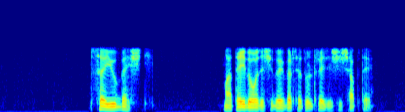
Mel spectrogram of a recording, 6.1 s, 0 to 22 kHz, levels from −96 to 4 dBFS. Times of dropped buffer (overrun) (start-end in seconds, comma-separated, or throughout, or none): none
